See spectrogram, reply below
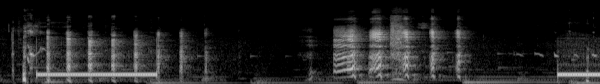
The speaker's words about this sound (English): All right, we're ringing.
